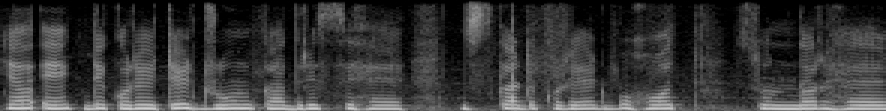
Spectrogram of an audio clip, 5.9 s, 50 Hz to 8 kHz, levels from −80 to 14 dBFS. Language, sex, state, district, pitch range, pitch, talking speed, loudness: Hindi, female, Jharkhand, Palamu, 245-260 Hz, 255 Hz, 120 wpm, -12 LUFS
